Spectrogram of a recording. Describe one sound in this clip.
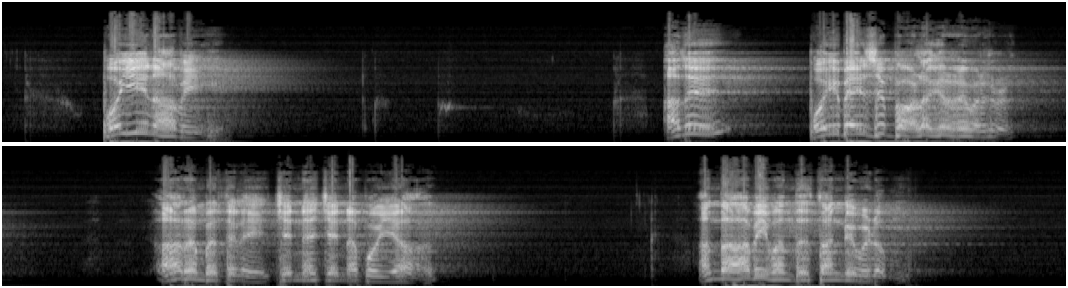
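A middle-aged man speaks emphatically into a headset microphone, in bursts with pauses.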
